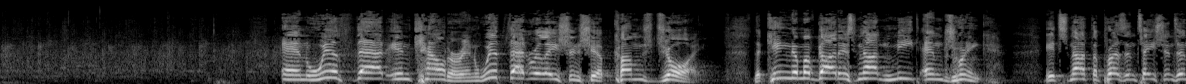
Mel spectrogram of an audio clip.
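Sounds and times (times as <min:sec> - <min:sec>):
church congregation applauding: 0:00.0 - 0:04.0
speech: 0:02.8 - 0:11.8.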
